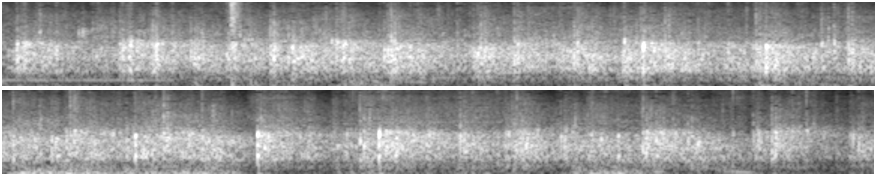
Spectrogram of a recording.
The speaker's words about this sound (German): Vielen Dank an unsere Bands. Komm, wir geben ihnen einen großen Applaus.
